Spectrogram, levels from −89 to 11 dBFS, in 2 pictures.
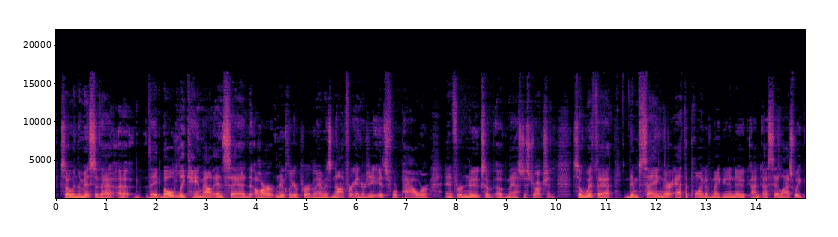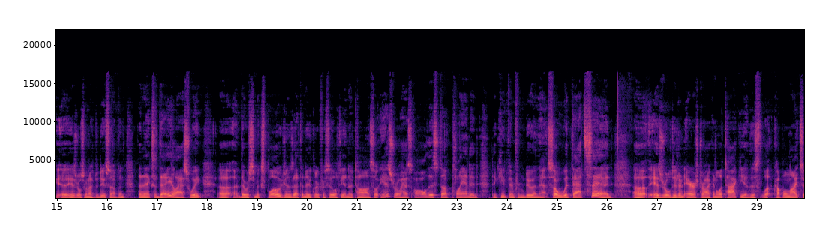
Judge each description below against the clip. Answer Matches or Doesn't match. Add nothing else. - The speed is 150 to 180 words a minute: Doesn't match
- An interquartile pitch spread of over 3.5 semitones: Matches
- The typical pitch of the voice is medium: Doesn't match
